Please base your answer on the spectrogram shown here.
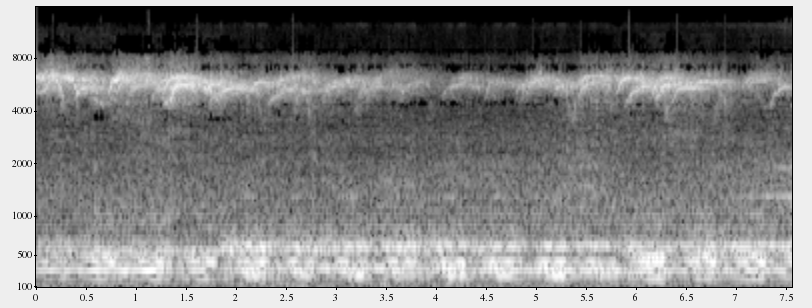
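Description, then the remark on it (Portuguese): Swifts calling as they fly around the walls of apartment buildings surrounding town squares in the Trás-os-Montes region of northern Portugal: shrill, high screeching calls repeating throughout, some overlapping, above a steady low droning hum. No one speaks. “já sabemos que nos espera a dança dos Andorinhões”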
